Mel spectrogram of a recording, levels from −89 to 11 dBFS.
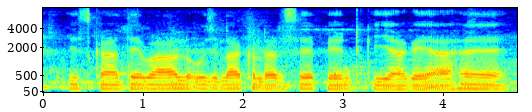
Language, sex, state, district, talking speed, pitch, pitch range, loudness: Hindi, male, Bihar, West Champaran, 115 wpm, 105 Hz, 95-105 Hz, -16 LUFS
